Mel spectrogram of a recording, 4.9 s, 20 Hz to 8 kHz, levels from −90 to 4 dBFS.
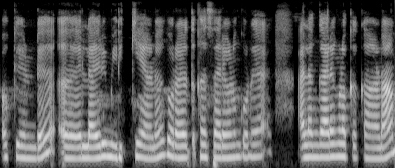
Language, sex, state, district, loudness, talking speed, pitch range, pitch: Malayalam, female, Kerala, Wayanad, -16 LUFS, 135 wpm, 200-225 Hz, 215 Hz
